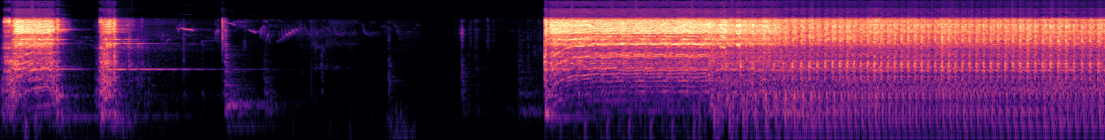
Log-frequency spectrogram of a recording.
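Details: Mini digger diesel that was a non-start with a suspected lazy starter, started using the compression release lever: some knocks and clatter, then it catches and settles into a loud, steady rattling run; normal running after start.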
